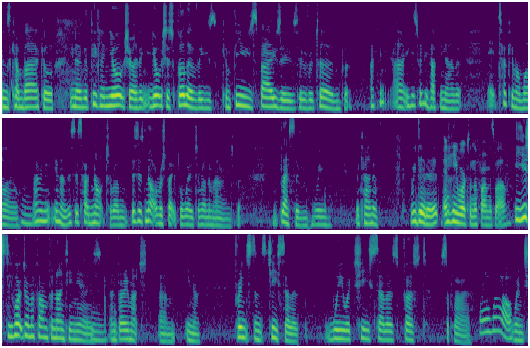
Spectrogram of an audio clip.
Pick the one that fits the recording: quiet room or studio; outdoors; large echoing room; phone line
outdoors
